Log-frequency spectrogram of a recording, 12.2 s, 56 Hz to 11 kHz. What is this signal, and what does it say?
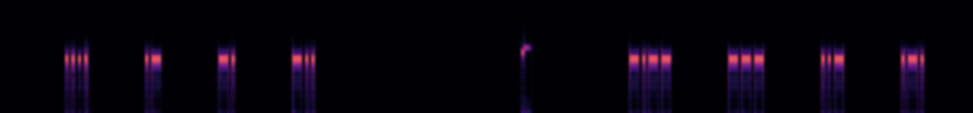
Morse code, heard as a keyed tone, about 30 wpm, spaced as for 10 wpm, 700 Hz. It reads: HAND YOUR
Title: 6x Character Spacing - Top 300 Words - 30wpm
